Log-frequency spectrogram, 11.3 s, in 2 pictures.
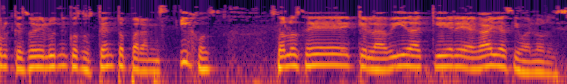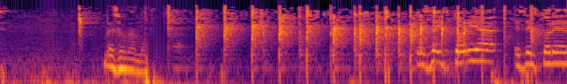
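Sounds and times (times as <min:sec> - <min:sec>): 
speech: 0:00.0 - 0:05.8, 0:06.7 - 0:07.6, 0:09.8 - 0:11.3
hand clapping: 0:07.3 - 0:11.3.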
